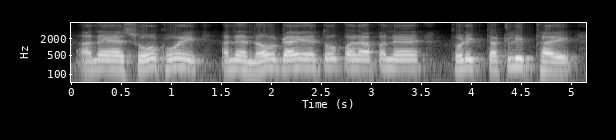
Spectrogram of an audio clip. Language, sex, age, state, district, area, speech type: Gujarati, male, 60+, Gujarat, Kheda, rural, spontaneous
